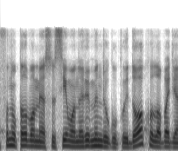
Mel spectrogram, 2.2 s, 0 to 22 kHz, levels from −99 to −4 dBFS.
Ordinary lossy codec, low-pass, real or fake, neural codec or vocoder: Opus, 32 kbps; 9.9 kHz; fake; codec, 24 kHz, 1.2 kbps, DualCodec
